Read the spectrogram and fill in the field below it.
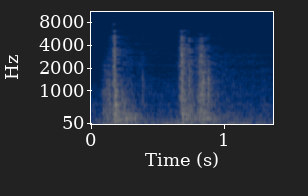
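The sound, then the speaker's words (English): Knocking on a thick, heavy mahogany door off a waiting room: one solid rap, a short pause, then two quick raps, fairly quiet with a slight room echo, no voices. “The receptionist was out, and I took a crack at the thick mahogany door.”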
